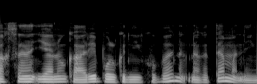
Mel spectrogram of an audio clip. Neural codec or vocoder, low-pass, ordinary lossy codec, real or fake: none; 7.2 kHz; none; real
